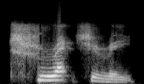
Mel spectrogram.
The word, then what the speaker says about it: treachery: Then treachery. Try it. Treachery. That's it. Yes, to be a traitor is to be treacherous and to show treachery. It's not treasure like. No, not like treasure. Treasure is treasure.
